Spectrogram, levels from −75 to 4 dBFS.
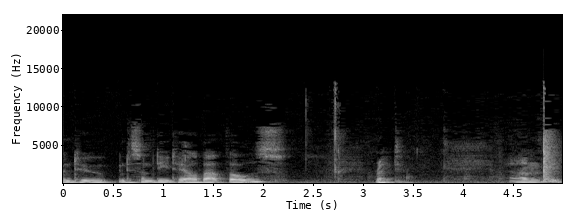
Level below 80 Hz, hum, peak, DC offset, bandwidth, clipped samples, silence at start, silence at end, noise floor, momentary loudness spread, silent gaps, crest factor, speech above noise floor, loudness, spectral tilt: -46 dBFS; none; 0 dBFS; under 0.1%; 13.5 kHz; under 0.1%; 0 s; 0 s; -41 dBFS; 22 LU; none; 22 dB; 22 dB; -21 LUFS; -6 dB/octave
